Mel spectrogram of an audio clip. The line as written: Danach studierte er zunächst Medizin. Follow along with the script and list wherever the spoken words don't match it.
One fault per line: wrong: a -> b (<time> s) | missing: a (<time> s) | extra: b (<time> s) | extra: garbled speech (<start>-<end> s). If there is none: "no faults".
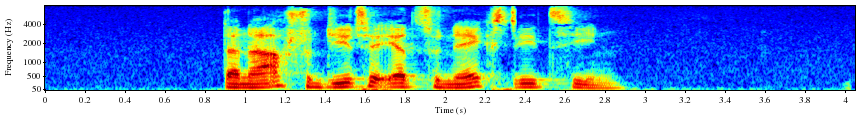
no faults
